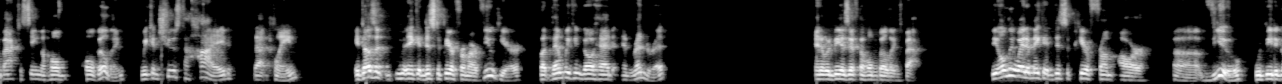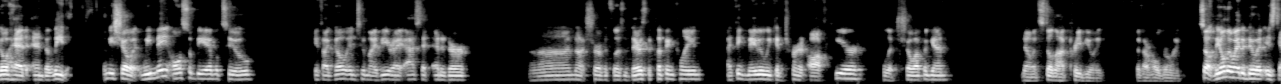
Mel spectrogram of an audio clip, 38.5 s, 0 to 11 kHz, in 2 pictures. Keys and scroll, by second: 2.9-4.2 typing, 8.5-9.3 typing, 20.7-22.0 typing, 24.2-24.9 typing.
